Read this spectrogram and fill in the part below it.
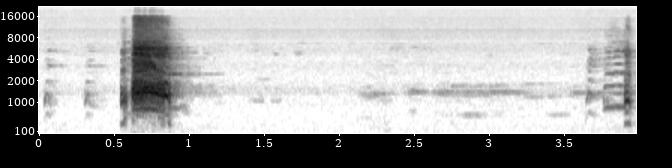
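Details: Wild junglefowl hen calling: one loud, harsh, broadband squawk of about half a second, followed by silence and a few faint soft notes at the very end.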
